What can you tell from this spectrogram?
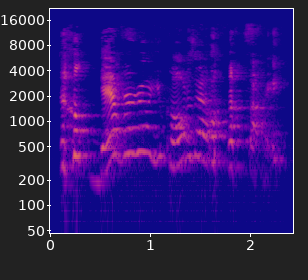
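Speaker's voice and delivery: high-pitched, laughing disbelief; laughing tease. Real, not acted. Tarot reader teasing Virgo for being cold, laughing. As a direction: tease them through laughter, then apologise. Laughing at her own blunt reading.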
